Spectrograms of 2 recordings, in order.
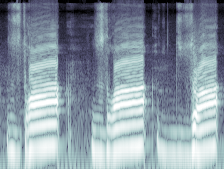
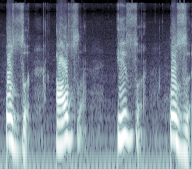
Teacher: اب پریکٹس کرتے ہوئے دیکھیے گا کہ آپ کی زبان ٹاپ کے جو دانت ہیں ان کی جڑوں کے ساتھ لگتی ہے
